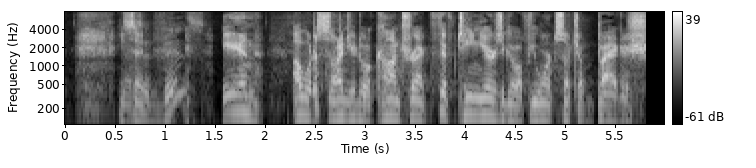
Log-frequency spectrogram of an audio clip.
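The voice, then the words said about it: Imitates another person's voice. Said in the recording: “a Vince McMahon impression”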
